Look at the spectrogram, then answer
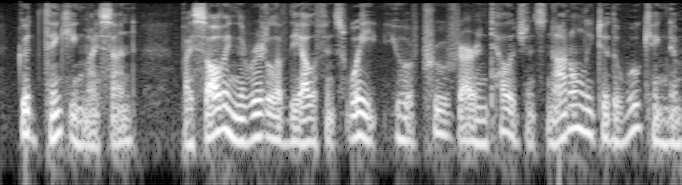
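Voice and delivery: ordinary delivery

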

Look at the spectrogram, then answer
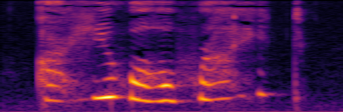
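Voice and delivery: high-pitched whisper. Poppy speaks to the fallen frog she has just picked up, whispering. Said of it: "She whispered".

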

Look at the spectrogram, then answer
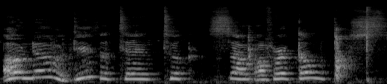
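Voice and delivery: very high, loud cartoon train engine voice. Doing requested engine voices one after another, Henry the engine voice. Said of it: "Henry lines".

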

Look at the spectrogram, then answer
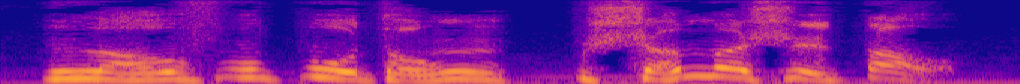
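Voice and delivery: high, quavering voice forced to sound steady. An old man, forcing himself calm after a voice echoes, answers in a trembling voice. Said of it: "颤声道".

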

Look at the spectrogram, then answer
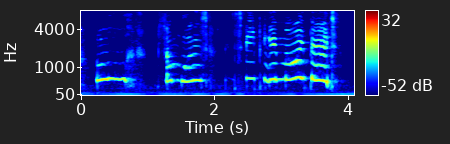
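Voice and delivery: tiny, very high-pitched cry. Narrator reading Baby Bear's line after the other bears speak, crying out. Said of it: "cried Baby Bear".

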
